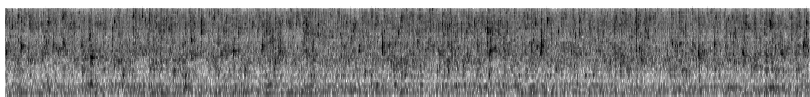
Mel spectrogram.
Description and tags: Sound of running tap water
running, sound, tap, water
